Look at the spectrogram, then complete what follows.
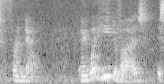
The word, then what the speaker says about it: Fresnel: for now the name you would think it's pronounced Fresnel but it's friend now and what he devised is something that was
